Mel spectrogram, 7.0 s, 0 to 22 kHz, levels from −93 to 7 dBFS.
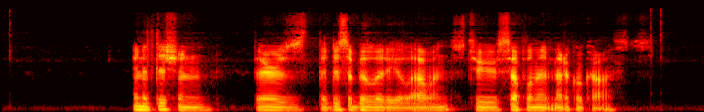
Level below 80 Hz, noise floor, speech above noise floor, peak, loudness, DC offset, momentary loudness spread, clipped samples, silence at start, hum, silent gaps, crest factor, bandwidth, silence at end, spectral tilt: -60 dBFS; -75 dBFS; 48 dB; -6 dBFS; -26 LUFS; under 0.1%; 13 LU; under 0.1%; 1.35 s; none; none; 22 dB; 15 kHz; 0.55 s; -4.5 dB/octave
